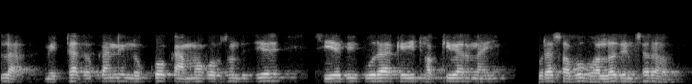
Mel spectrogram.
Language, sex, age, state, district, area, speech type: Odia, male, 30-45, Odisha, Khordha, rural, conversation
